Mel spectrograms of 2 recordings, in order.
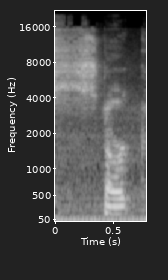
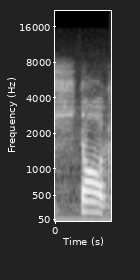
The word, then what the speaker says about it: Stark: correct yep uh fenris stark and called felbringer oh femoris stark i thought was fenris star nope stark so is it just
